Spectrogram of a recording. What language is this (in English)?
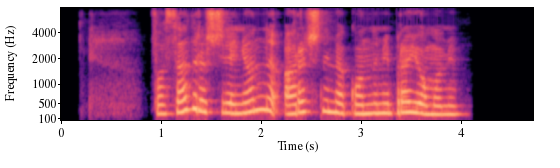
Belarusian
